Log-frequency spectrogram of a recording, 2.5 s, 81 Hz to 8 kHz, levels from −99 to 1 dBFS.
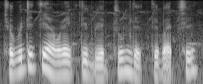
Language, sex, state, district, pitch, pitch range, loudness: Bengali, male, West Bengal, Cooch Behar, 150 Hz, 140-165 Hz, -15 LUFS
